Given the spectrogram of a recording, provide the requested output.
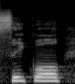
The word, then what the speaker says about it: SQL: stands for structured query language and is sometimes pronounced sequel and it is a domain-specific language used in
